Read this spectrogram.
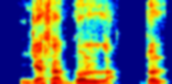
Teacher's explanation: ایک تو دال کو آپ نے پر کر دیا، موٹا کر دیا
